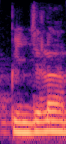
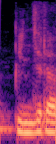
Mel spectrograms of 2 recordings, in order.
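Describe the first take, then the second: First: पिंजड़ा with a flap for r; mispronunciation. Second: Said in the usual way. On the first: Shown as a demonstration. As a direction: curl the tongue on the last syllable of पिंजड़ा. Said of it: "पिंजड़ा नहीं". (पिंजड़ा में 'र' की जगह 'ड़') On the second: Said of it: "पिंजरा होता है".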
